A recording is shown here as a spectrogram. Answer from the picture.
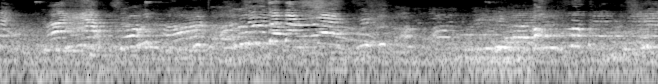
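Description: Young children's high-pitched voices calling out and chattering excitedly over a steady background hubbub, with no clear words.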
